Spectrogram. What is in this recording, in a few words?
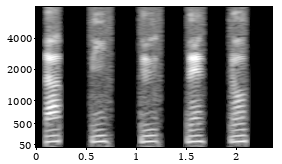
japanese rarirurero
